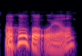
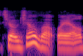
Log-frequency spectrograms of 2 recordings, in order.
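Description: First: Jojoba is sounded differently from how it is spelled. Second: Jojoba is sounded out exactly as it is spelled. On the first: The speaker calls it right. "but it's actually pronounced jojoba oil" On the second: The speaker calls it wrong. "it looks like it's jojoba oil"

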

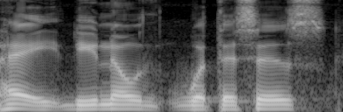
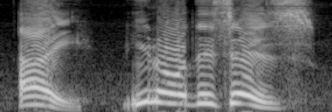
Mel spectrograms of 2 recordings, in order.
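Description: First: It is said in the speaker's ordinary voice. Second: It is said in a put-on character voice. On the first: The player is asking out of character. "if someone calls across the table" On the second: The player is speaking as their character. "there's a different inflection. This person is now in character"

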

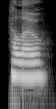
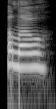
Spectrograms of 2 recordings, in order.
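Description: First: It is said lower, on the out-breath. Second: It is said high, on a full in-breath. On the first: The speaker seems calm and at ease. The speaker calls it right. "versus the out breath" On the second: The speaker seems anxious and nervous. The speaker calls it wrong. "hello up here"

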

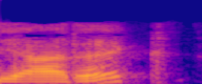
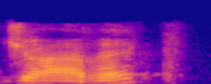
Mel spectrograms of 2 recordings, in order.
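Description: First: The name is said the native Polish way. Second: The name is said as spelled in English. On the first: The caller has heard the name spoken before. "I know that they heard my name" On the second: The caller has only seen the name written. "then somebody read my name"

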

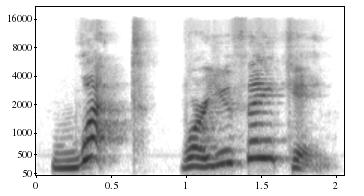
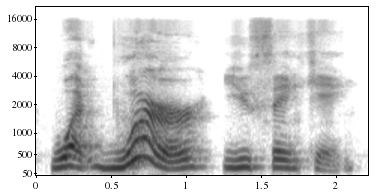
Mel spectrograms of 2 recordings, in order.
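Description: First: The stress falls on the word what. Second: The stress falls on a later word.

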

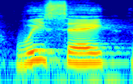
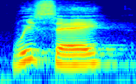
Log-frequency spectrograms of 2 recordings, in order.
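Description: Both takes have the same delivery.

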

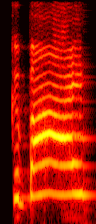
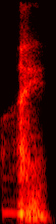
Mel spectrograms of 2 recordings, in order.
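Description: First: It is said in a normal voice. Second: It is said in a soft voice.

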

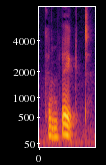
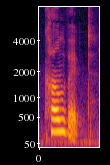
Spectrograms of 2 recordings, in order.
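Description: First: The stress is on the second syllable. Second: The stress is on the first syllable. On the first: It is a verb. "and then the verb" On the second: It is a noun. "First, you hear the noun"

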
